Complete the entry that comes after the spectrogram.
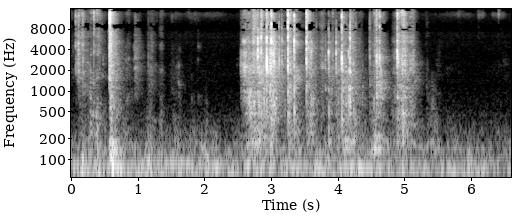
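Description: A plastic treat bag crinkling as it is handled: a few scattered rustles first, then a busier stretch of crinkling lasting about two and a half seconds in the middle.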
